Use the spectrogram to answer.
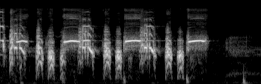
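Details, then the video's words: Female partridge (teetar) giving its excited call: harsh, squawky notes in rapid bursts, several with a clear whistled tone near the top, then a short quiet pause at the end. "mdi ke Awaz # tetar sound # Teetar Voice # Atif Bhkar Bird # Tetar ke masti wali korak"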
